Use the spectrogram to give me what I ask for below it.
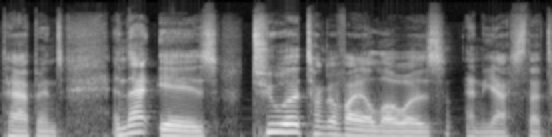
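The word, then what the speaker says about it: Tua Tagovailoa: before the draft happens and that is to Otunga violas and yes that's how you pronounce it again I looked it up his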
